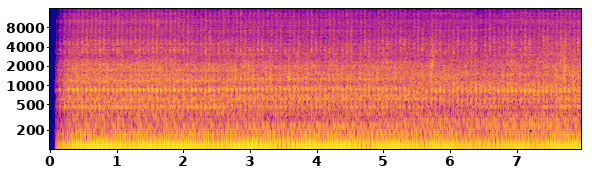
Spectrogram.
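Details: Opel Rekord P1 long-version petrol engine idling steadily with a fast, uneven clacking over a low hum; source of clacking unclear.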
